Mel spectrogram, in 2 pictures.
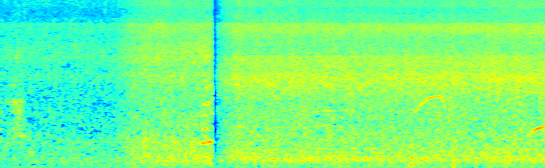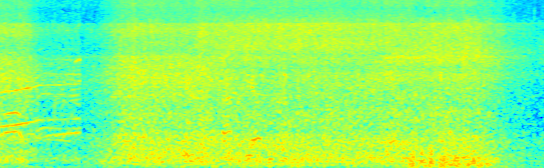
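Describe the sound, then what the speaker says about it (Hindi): A rain-swollen river in flood, surging with strong waves, makes a loud continuous roar and rush of churning water heard up close, with no talk. "बारिश की वजह से नदी उफान पर है और फायर सर्विस के जवान ने तेज लहरों के बीच में जाकर रेस्क्यू कर डॉग को सुरक्षित बाहर निकाला।"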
